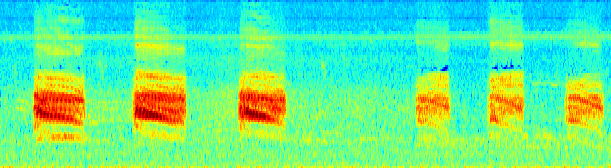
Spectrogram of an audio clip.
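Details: Collared crow in China, now uncommon, giving six harsh caws about a second apart: three long, loud ones, then three shorter, softer ones, pitched higher than carrion and large-billed crows, with a faint steady hiss behind.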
